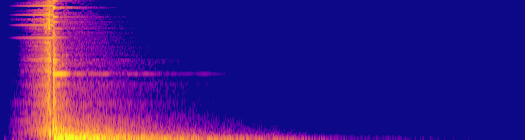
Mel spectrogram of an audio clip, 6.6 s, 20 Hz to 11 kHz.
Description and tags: Swish hit. Metal impact(11lrs,mltprcssng)
Normal swish hit sound. Enjoy it. If it does not bother you, share links to your work where this sound was used.
boom, boomer, cinematic, effect, film, filmscore, fx, game, hit, impact, metal, motion, move, movie, riser, riser-hit, score, sfx, sound, sound-design, sounddesign, stinger, swish-hit, swoosh, trailer, transition, whoosh, woosh, woosh-hit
